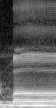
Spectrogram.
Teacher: میم الف زبر ما، الف مدہ ہوگا، ایک الف اینڈ 2 حرکات کے برابر کھینچ کر پڑھیں گے۔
